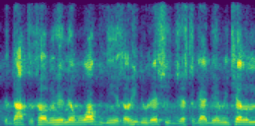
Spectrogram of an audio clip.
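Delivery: normal talking voice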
